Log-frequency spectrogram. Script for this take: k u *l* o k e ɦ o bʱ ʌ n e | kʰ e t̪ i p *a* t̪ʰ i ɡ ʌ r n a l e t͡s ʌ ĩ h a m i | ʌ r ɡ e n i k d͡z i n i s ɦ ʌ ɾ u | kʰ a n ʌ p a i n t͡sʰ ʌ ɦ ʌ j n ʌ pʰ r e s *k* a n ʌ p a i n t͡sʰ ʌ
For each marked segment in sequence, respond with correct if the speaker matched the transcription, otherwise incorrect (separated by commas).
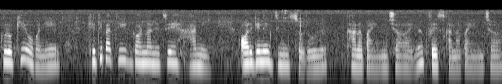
incorrect, correct, incorrect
